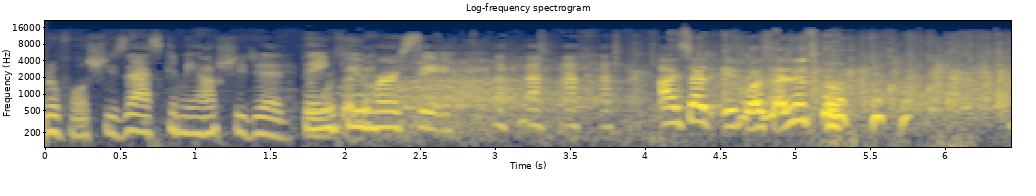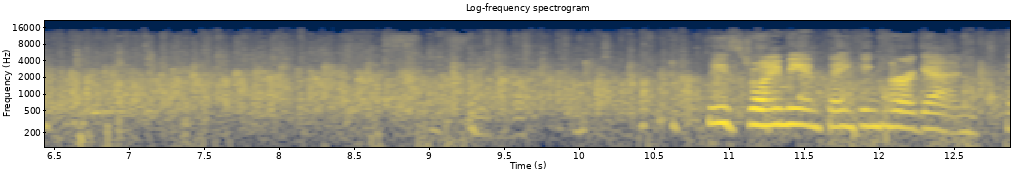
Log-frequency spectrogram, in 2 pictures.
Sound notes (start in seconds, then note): 2.0 laughs; 3.3 applause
